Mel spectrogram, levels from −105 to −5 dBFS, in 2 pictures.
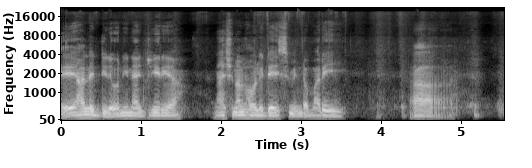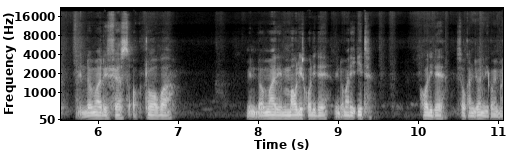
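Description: A time-stretched section runs from 8.42 s to the end at 11.07 s. Here the speech suddenly moves at twice its earlier pace while the pitch stays where it was, so it sounds rushed. The likely cause is software compressing this stretch to fit a set length, holding pitch steady by cutting out small slices of the waveform rather than playing it faster.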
